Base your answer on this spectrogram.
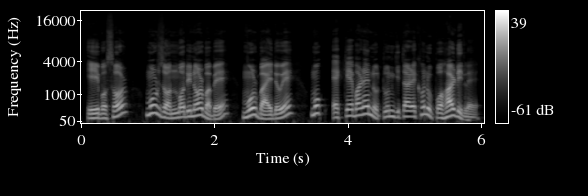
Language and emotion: Assamese, happy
